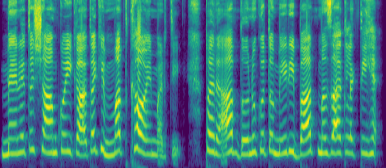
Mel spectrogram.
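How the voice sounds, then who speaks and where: A woman's voice: high voice, steady tone, moderate pace, no room sound, studio quality. A woman doing a scolding young daughter-in-law. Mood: exasperated. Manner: scolding, worried.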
